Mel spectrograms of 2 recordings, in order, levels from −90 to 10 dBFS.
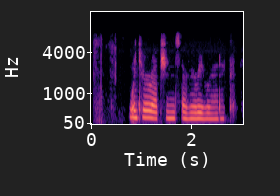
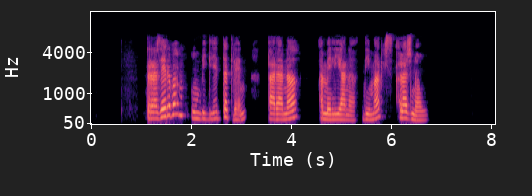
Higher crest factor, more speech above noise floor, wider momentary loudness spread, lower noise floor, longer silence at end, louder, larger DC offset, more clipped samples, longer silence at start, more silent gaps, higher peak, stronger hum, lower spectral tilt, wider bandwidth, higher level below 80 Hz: about the same, 16 dB vs 20 dB; second, 32 dB vs over 71 dB; first, 15 LU vs 12 LU; second, -54 dBFS vs under -90 dBFS; second, 0.2 s vs 1.4 s; second, -22 LUFS vs -19 LUFS; neither; neither; second, 0.75 s vs 1.1 s; neither; second, -8 dBFS vs -2 dBFS; neither; first, -6 dB/octave vs -4.5 dB/octave; about the same, 7.8 kHz vs 7.6 kHz; about the same, -68 dBFS vs -64 dBFS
